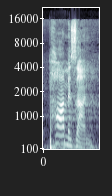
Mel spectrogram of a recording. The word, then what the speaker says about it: parmesan: Your word is parmesan. Parmesan. Parmesan. Parmesan. Please, are there any alternate pronunciations for parmesan?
